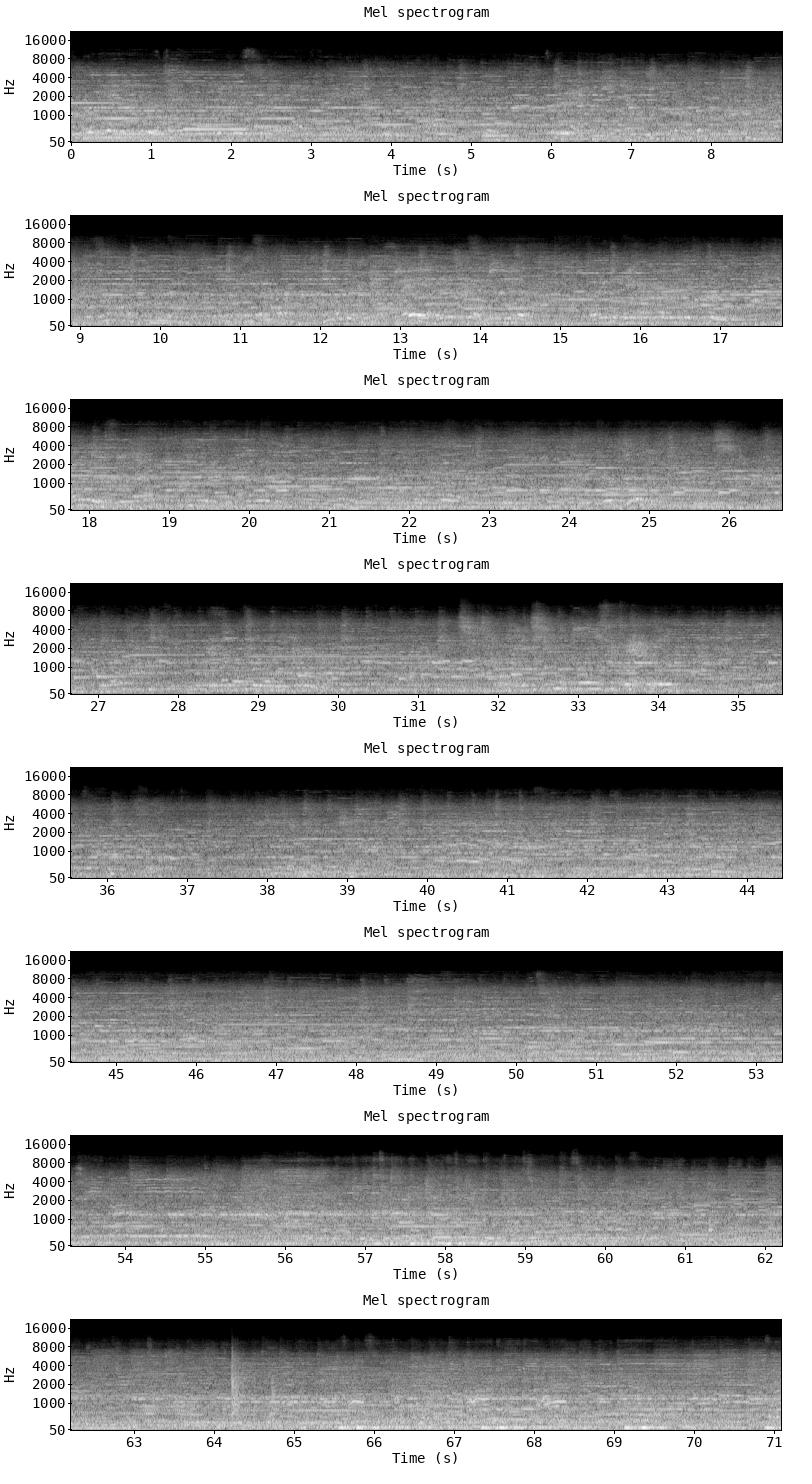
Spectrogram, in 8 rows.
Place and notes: {"title": "takasaki, store, entrance area", "date": "2010-07-22 14:26:00", "description": "entrance area of a big store for clothings, game and fishing supply. here sounds of several machines for kids to win manga cards and other puppet stuff.\ninternational city scapes - social ambiences and topographic field recordings", "latitude": "36.32", "longitude": "139.03", "altitude": "97", "timezone": "Asia/Tokyo"}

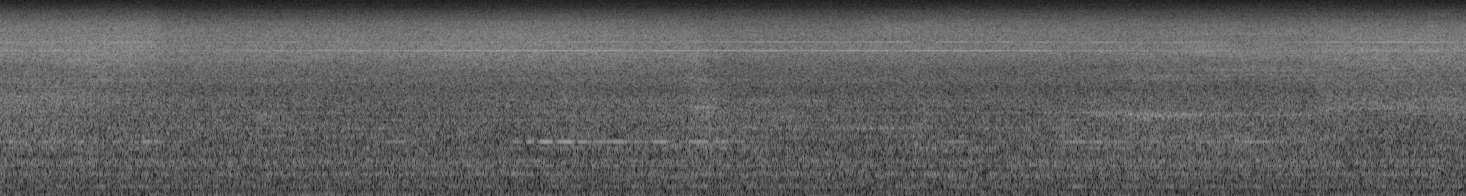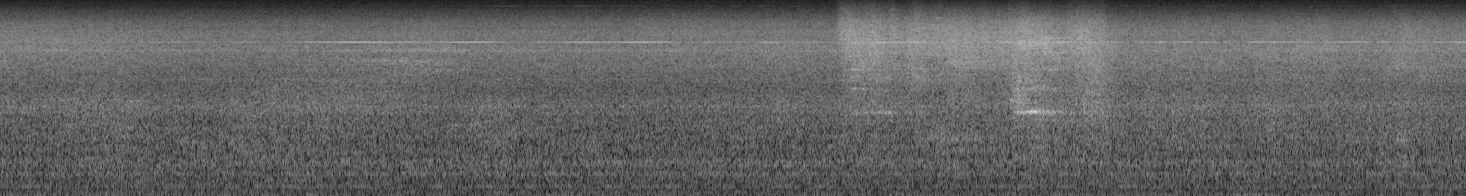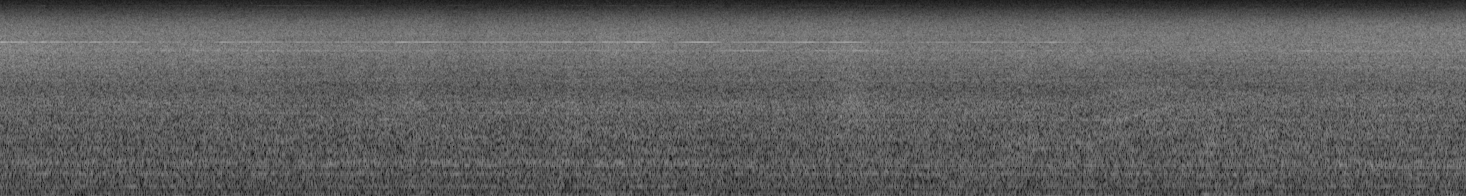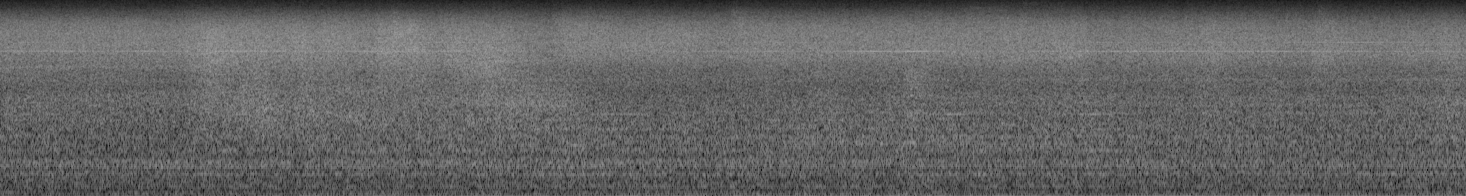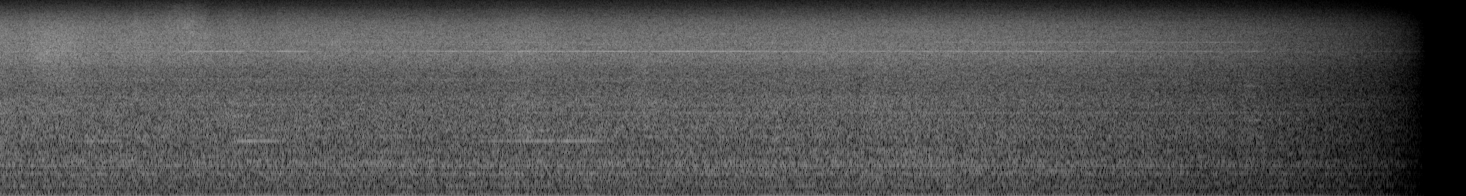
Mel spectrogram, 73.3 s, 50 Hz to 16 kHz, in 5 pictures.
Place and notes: {"title": "Tezno, Maribor, Slovenia - inside the factory", "date": "2012-06-16 16:50:00", "description": "recorded from the gated entrance into a working factory building in the tezno district of maribor, with no workers to be seen", "latitude": "46.53", "longitude": "15.67", "altitude": "274", "timezone": "Europe/Ljubljana"}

